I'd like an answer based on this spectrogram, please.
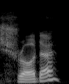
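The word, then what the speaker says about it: Schröder: Schroder, although actually, if you heard him say his name, he does pronounce it Schroder. So maybe we should be trying to do a little bit more of the accent.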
